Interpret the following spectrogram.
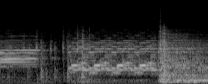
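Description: Electronic jingle and quick repeated beeps from a coin-operated pinball slot machine's sound system. About a second and a half in, sharp clattering knocks join in.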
